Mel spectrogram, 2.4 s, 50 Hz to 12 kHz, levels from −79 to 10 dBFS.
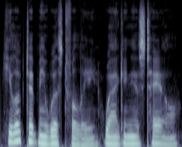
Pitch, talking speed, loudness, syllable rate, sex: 115 Hz, 195 wpm, -16 LUFS, 5.3 syllables/s, male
